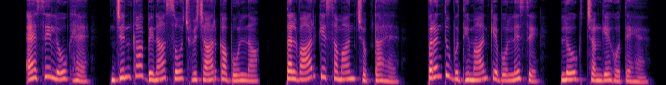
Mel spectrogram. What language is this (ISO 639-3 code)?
hin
